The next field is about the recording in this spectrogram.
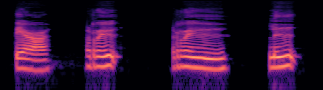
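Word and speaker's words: ฦ: The other pair of vowels is similar, except they are pronounced like a combination of ลอลิง with the vowel sounds สระอึ or สระอือ ลึ and ลือ are written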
